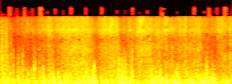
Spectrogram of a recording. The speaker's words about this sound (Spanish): Contamos también que toda la costa de Galicia y el interior de la cordillera cantábrica están en estos momentos en alerta naranja por fuertes rachas de viento. Así suena en el paseo marítimo de La Coruña.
